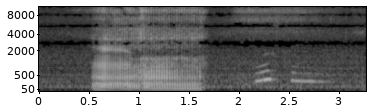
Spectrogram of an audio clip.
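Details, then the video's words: Sleeping Bloodhound giving a loud snore: one deep, buzzy, rattling breath of about a second, then a few brief higher squeaky sounds and a quiet human voice over a low room hum. "Bloodhound snoring loud"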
